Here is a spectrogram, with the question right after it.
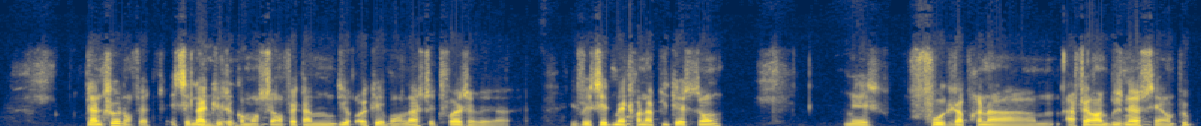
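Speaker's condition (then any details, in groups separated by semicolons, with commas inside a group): Hearing impairment from birth; congenital hearing loss, lip reading since birth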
